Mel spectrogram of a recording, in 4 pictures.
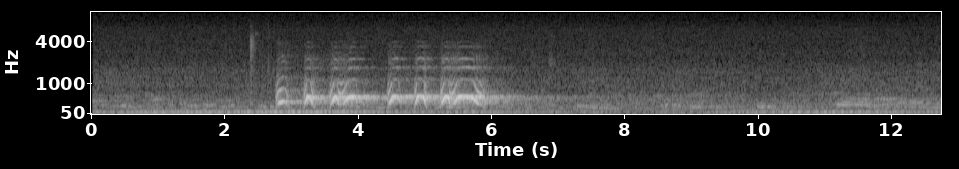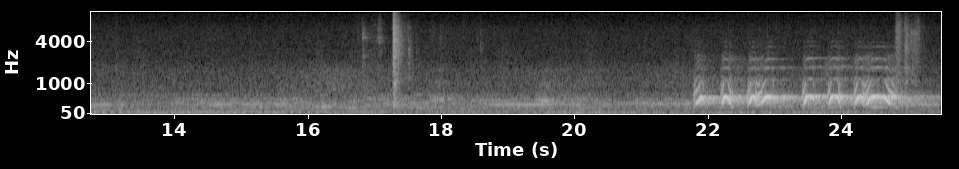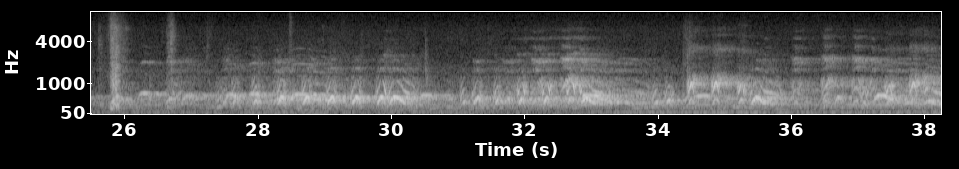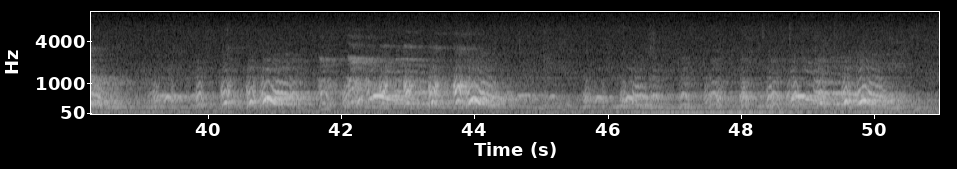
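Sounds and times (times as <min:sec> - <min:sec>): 
barred owl calling: 0:01.5 - 0:07.7, 0:21.7 - 0:50.7.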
